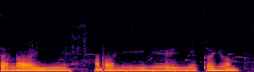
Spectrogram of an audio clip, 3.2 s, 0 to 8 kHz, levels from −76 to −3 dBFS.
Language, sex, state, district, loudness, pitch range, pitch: Chakma, female, Tripura, Unakoti, -17 LUFS, 175-185 Hz, 180 Hz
